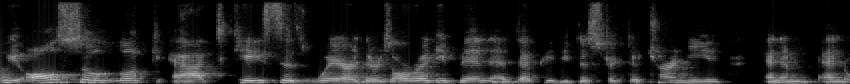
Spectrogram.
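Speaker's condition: No condition

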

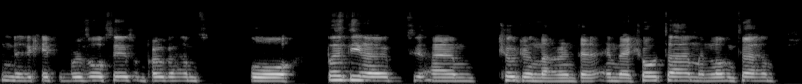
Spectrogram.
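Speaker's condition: Cerebral palsy; wheelchair user

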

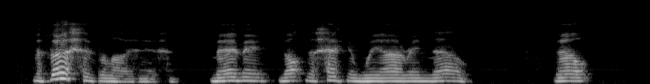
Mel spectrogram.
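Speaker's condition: Parkinson's; apologizes mid-sentence

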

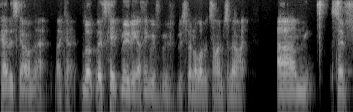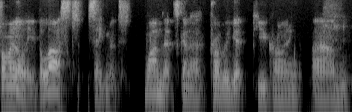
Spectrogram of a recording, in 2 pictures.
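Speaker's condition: No condition

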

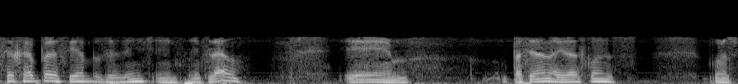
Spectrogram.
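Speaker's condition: Parkinson's disease; voice sometimes trembles

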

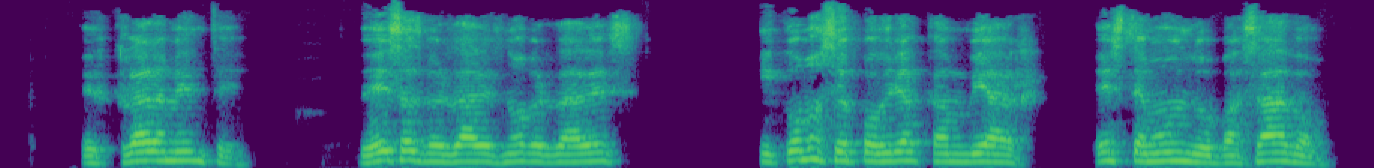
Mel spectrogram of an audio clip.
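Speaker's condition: Parkinson's disease; balance

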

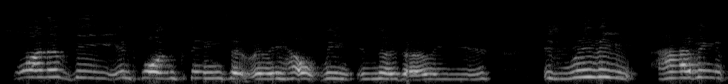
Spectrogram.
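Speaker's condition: Spastic quadriplegic cerebral palsy

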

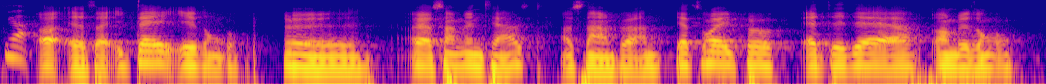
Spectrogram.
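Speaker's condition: Muscular dystrophy (muskelsvind); hereditary

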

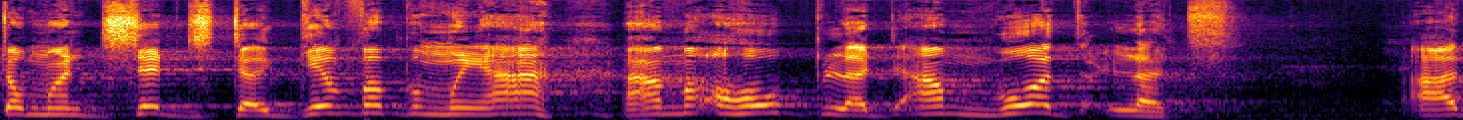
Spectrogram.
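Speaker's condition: Cerebral palsy; severe limitations

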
